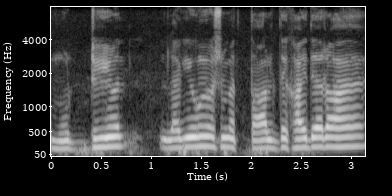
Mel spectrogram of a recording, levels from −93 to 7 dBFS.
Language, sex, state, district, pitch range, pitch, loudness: Hindi, male, Madhya Pradesh, Katni, 165-195 Hz, 180 Hz, -15 LUFS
